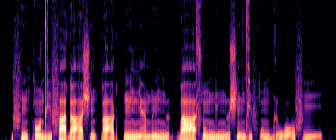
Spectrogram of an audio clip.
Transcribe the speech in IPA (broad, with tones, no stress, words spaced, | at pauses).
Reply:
fĩ˦˨kɔ̃˦di˦fa˦ ɗaː˨ʃĩ˧k͡paː˨ k͡pĩ˦ ɲɛ̃˨mĩ˦ ŋɨ˧ ɡ͡baː˦˨sũ˦ŋi˦ ŋɨ˧ʃĩ˧ di˨fũ˨ɡ͡bɨ˧ woː˨fiː˨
